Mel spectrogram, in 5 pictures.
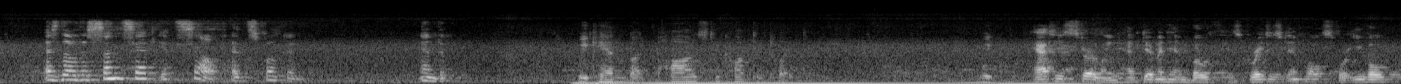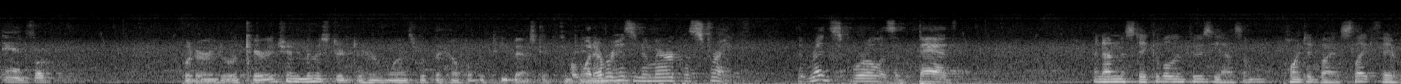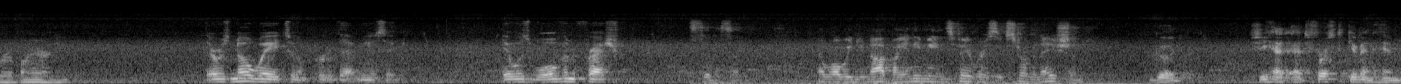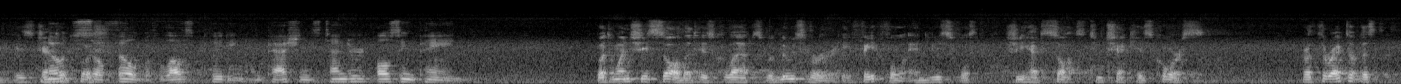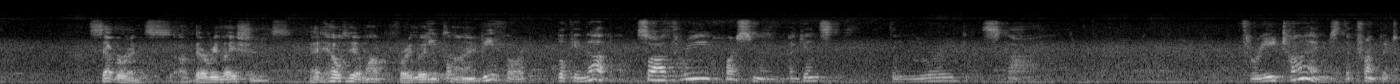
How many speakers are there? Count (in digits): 7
